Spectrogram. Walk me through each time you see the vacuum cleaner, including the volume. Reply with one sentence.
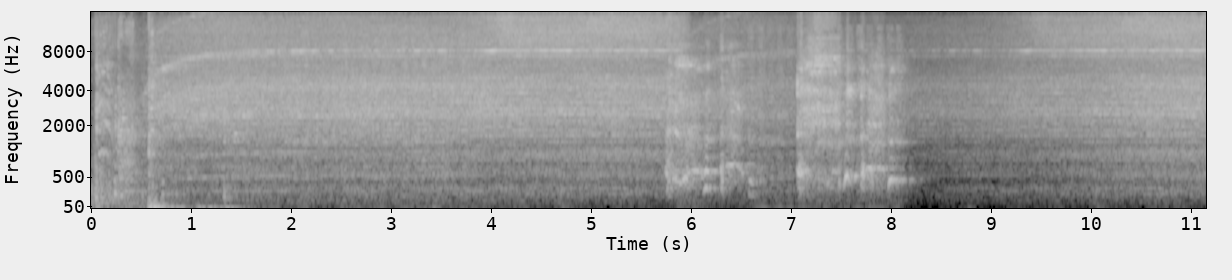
You can hear the vacuum cleaner from 0.0 to 11.1 s, getting quieter then louder.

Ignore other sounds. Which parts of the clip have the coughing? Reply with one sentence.
You can hear the coughing from 0.0 to 1.5 s and from 5.7 to 8.2 s.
